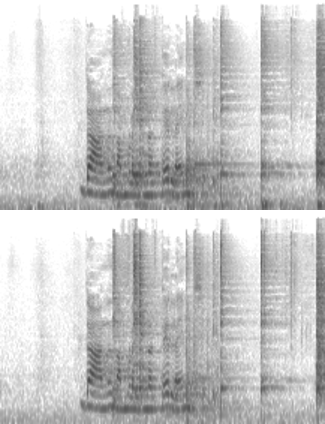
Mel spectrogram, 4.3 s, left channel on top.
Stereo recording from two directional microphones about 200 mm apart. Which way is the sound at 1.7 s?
5° right (ahead or behind).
